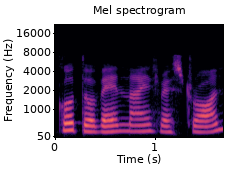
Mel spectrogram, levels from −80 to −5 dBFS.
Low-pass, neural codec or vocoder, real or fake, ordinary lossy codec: 7.2 kHz; codec, 24 kHz, 6 kbps, HILCodec; fake; MP3, 64 kbps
